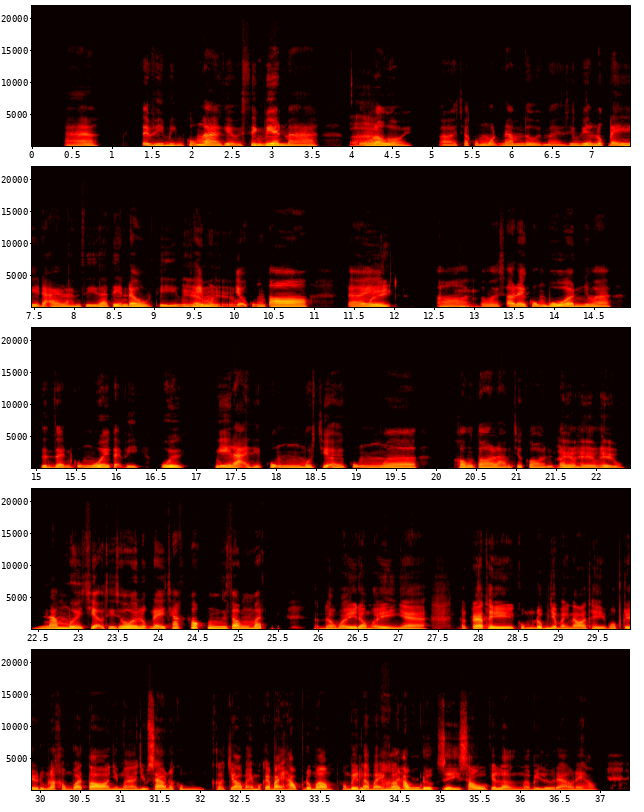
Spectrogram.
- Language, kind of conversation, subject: Vietnamese, podcast, Bạn có thể kể về lần bạn bị lừa trên mạng và bài học rút ra từ đó không?
- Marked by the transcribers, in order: tapping; other background noise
